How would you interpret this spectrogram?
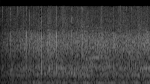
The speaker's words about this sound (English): I see dancing in the house of God. I see clapping.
